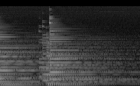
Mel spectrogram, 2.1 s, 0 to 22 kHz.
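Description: A sustained gospel piano 3-1-7 chord rings close and moderately loud, with a second chord struck partway through, then slowly decays without talk.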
